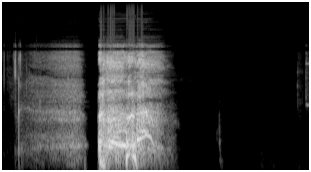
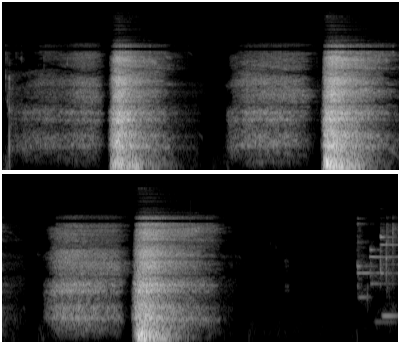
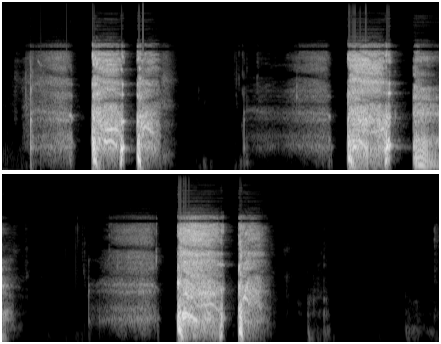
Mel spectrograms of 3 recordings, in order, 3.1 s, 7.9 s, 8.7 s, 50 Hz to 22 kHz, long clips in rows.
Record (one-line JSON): {"cough_length": "3.1 s", "cough_amplitude": 32768, "cough_signal_mean_std_ratio": 0.39, "exhalation_length": "7.9 s", "exhalation_amplitude": 23828, "exhalation_signal_mean_std_ratio": 0.33, "three_cough_length": "8.7 s", "three_cough_amplitude": 32768, "three_cough_signal_mean_std_ratio": 0.37, "survey_phase": "beta (2021-08-13 to 2022-03-07)", "age": "45-64", "gender": "Male", "wearing_mask": "No", "symptom_cough_any": true, "symptom_runny_or_blocked_nose": true, "symptom_sore_throat": true, "symptom_headache": true, "symptom_onset": "3 days", "smoker_status": "Never smoked", "respiratory_condition_asthma": true, "respiratory_condition_other": false, "recruitment_source": "Test and Trace", "submission_delay": "2 days", "covid_test_result": "Positive", "covid_test_method": "ePCR"}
